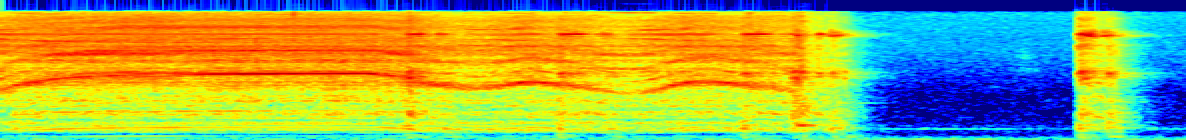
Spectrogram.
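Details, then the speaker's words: Electric skateboard with both ESC cables deliberately connected incorrectly: high motor whine swoops up and down unevenly then cuts out abruptly; erratic motor spin from miswired ESC cables. "So, that's weird. So, it was going crazy. Maybe I'll swap around the ESC, see what happens there."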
